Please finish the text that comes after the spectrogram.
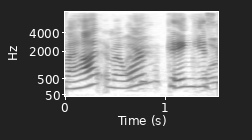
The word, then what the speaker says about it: Genghis Khan: Genghis Khan. Close enough. I think that's Genghis an acceptable pronunciation.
